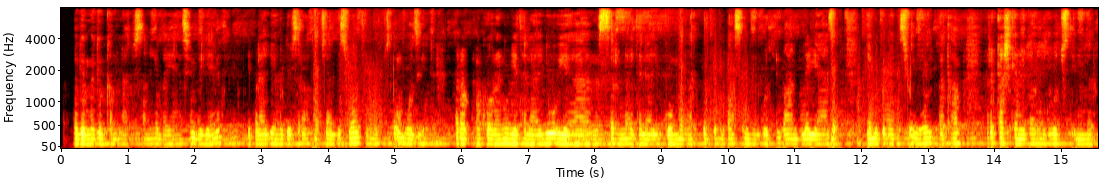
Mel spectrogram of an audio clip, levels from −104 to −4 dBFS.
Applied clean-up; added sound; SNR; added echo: neural separator model SepFormer DNS4.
